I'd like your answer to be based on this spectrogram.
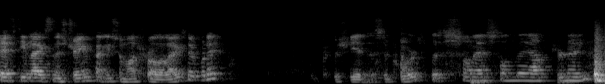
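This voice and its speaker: Speaking very fast, a man with a Northern Irish accent uses lively intonation. His pitch is high. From Northern Ireland. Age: 20s. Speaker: golf streamer. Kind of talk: casual live stream chat.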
